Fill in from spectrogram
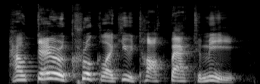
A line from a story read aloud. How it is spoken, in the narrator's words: the man roared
